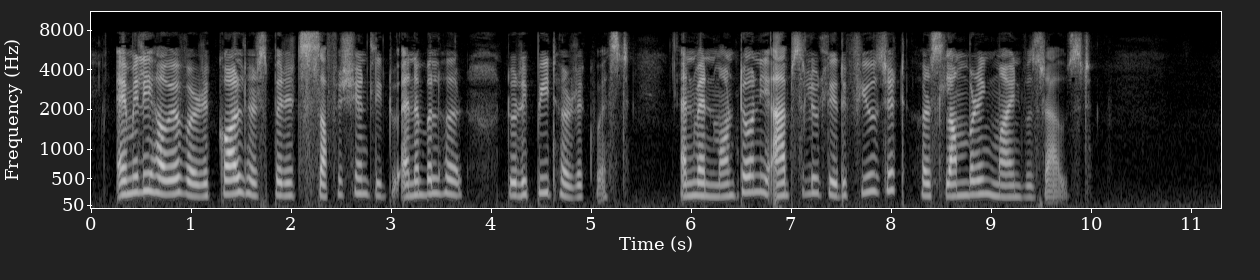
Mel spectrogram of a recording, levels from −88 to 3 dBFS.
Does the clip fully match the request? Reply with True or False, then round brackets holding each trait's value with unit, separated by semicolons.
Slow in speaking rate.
True (125 wpm)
